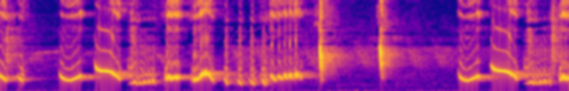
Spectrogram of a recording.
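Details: White-rumped shama lure song: loud slurred whistles, a quick run of descending rattling notes, two sharp clicks, then another rising whistled phrase.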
